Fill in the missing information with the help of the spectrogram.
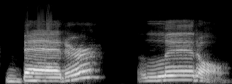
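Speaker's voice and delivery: "Better, little" with the T tapped like an R. Shown as a demonstration. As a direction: say "be-rer, le-rol". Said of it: "você já faz isso no better". ("Better, little" com o T soando como R)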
